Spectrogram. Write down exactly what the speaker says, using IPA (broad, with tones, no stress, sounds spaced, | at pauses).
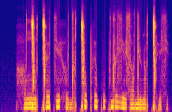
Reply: h o˨ ŋ͡ǀ o˨ ǀ ø˦ t͡s y˦ h u˨ d o˦ ǀ u˦ pʰ ø˦ kʷ œ˦ kʷ d ø˦ z y˦˨ z ɔ˦ d y˨ ɳ ɔ˦˨ ǀʰ y˨ s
